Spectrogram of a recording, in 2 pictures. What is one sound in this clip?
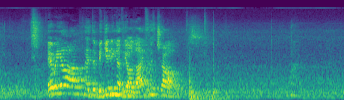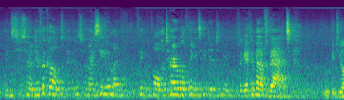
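A woman speaks clearly in a theatrical way.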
